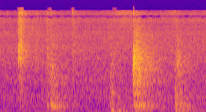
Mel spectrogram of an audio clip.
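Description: A few knocks and bumps of a wooden-framed stretched canvas being handled and shifted, the loudest just over a second in.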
